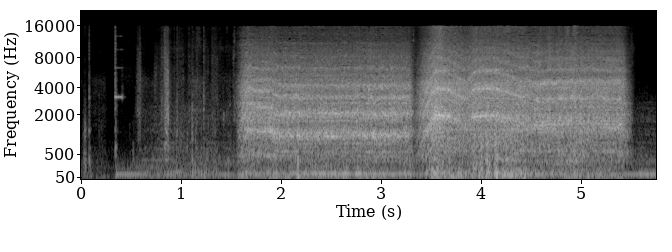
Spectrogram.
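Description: Electric hand blender with a whisk attachment running in thick cake batter for about four seconds, with a brief dip partway through. Underneath, an oven switched on to preheat gives a low steady hum from near the start.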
